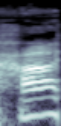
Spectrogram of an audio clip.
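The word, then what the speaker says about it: ح: The Ha should come from the middle of your throat.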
